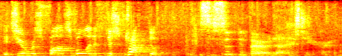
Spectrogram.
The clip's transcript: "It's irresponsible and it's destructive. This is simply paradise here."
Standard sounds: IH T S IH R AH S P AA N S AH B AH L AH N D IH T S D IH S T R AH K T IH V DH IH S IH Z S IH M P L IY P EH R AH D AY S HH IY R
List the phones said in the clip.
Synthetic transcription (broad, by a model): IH T S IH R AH S P AA N S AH B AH L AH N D IH T S D IH S T R AH K T IH V DH IH S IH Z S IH P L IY P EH R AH D AY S HH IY R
